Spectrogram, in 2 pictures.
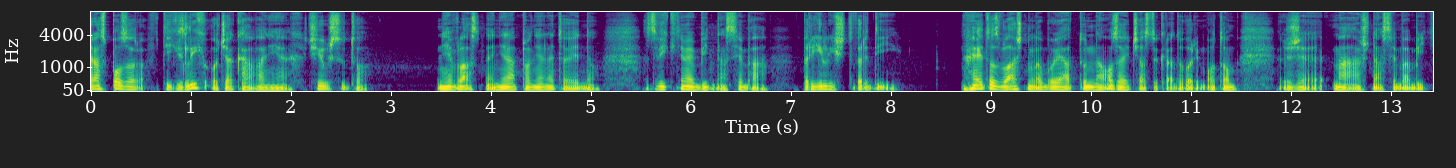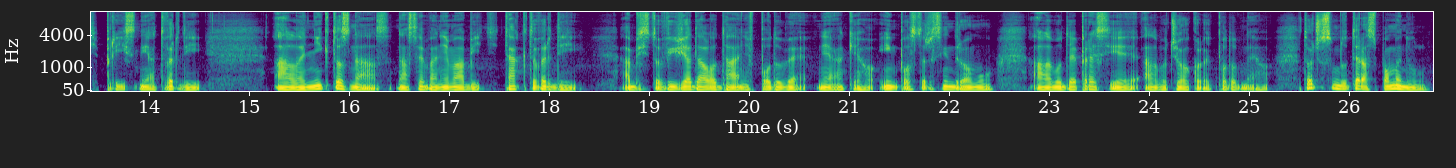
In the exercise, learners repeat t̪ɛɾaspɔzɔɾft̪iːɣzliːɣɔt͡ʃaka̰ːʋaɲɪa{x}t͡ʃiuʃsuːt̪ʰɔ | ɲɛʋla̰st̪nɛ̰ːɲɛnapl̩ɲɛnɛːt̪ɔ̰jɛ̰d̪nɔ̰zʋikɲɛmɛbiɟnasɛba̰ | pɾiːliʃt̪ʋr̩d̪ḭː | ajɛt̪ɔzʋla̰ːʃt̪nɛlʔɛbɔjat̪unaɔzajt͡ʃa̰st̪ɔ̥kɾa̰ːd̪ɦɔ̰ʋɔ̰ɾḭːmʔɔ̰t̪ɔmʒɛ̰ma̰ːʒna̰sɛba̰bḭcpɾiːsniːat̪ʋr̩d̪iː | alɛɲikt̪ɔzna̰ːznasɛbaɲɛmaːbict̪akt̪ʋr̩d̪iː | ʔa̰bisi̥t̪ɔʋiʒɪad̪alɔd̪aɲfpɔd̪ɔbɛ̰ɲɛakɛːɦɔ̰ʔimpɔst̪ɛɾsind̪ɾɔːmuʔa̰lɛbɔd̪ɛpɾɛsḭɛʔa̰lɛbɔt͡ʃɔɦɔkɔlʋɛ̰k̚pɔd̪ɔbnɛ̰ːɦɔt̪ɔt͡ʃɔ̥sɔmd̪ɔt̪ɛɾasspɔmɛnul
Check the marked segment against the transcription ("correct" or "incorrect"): correct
